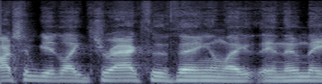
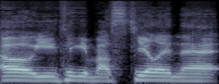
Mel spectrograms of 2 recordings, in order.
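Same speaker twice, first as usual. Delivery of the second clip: put-on condescending tone. Retelling a scene, imitating Bo being condescending. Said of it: "but he's so condescending".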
